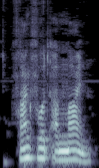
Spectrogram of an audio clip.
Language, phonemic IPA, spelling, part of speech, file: German, /ˈfʁaŋkfʊʁt am ˈmaɪn/, Frankfurt am Main, proper noun, De-Frankfurt am Main.ogg
- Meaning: Frankfurt am Main (the largest city in Hesse, in central Germany)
